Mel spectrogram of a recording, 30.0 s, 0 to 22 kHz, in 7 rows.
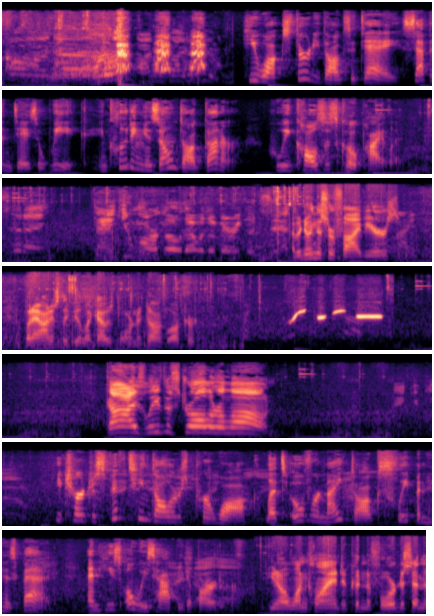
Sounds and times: Speech: 9.6s - 14.9s.

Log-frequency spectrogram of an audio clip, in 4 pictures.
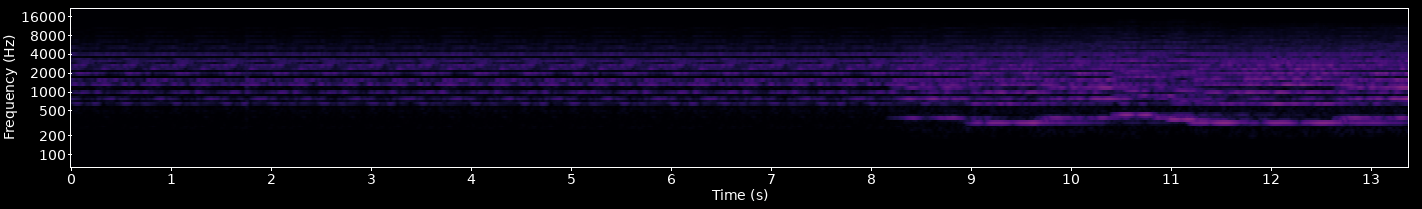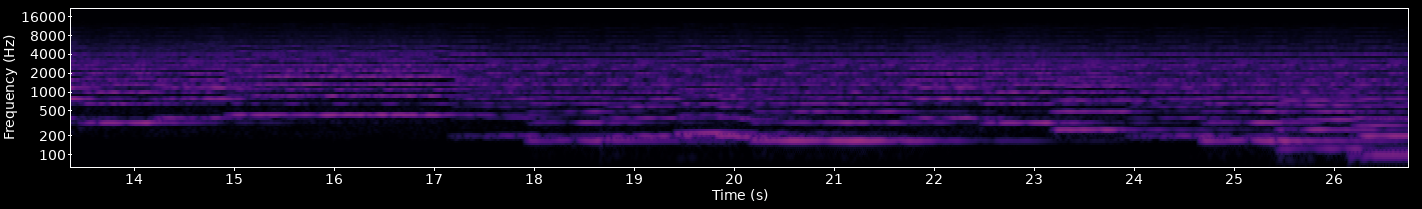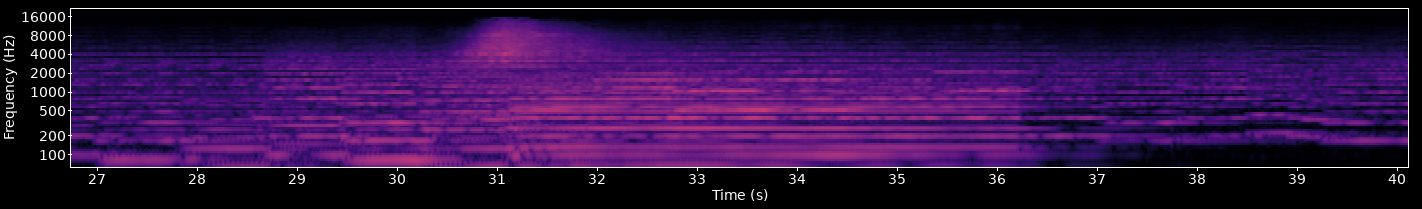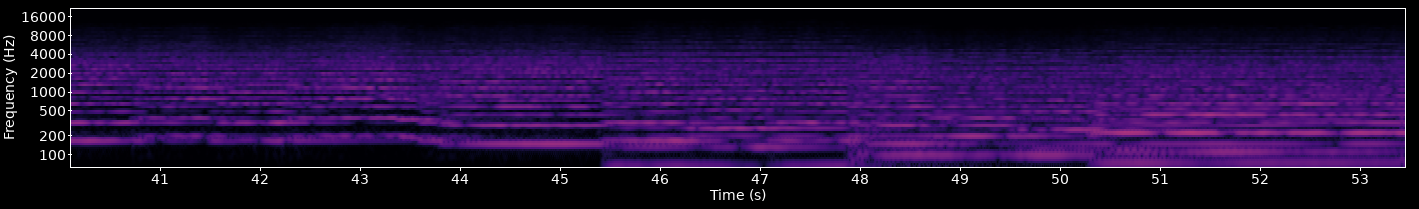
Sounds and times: Music: 0.0s - 53.4s.

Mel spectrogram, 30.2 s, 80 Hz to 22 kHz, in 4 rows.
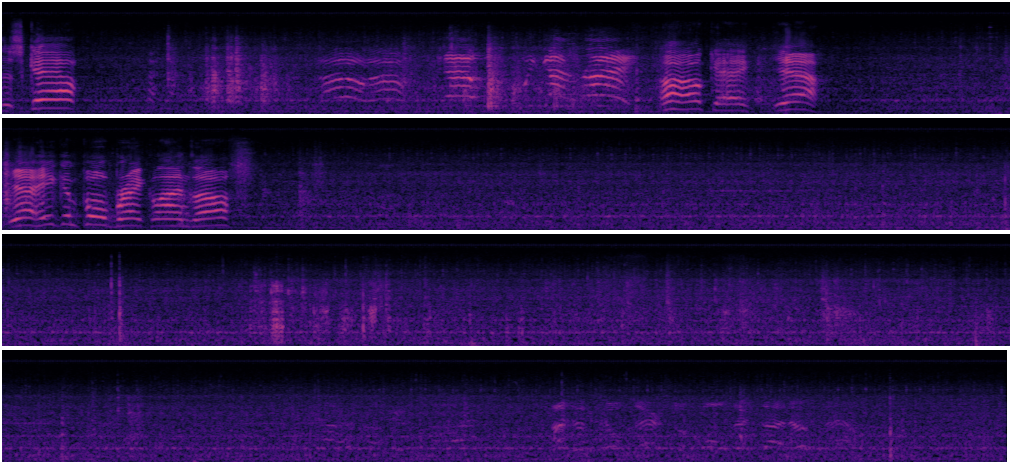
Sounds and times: Vehicle: 0.0s - 30.2s.

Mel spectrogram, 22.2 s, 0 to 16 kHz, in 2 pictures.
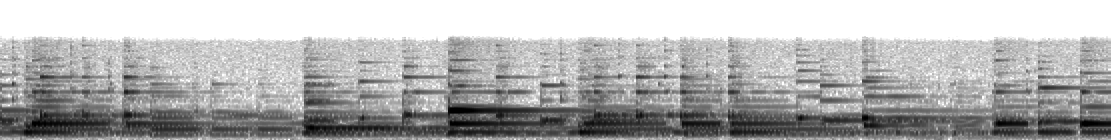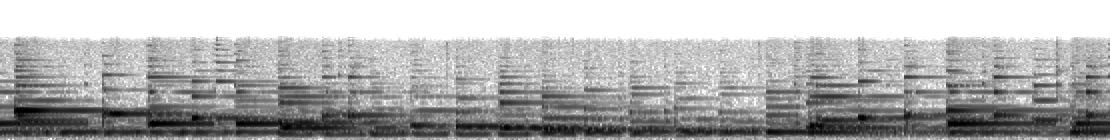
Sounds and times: Musical instrument: 0.0s - 22.2s.

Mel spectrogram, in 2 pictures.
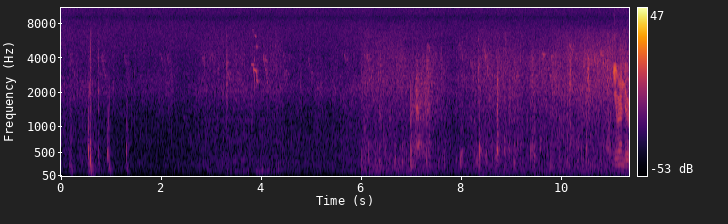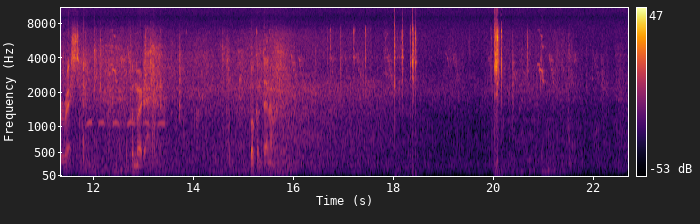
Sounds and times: Speech: 11.0s - 11.8s, 12.7s - 13.2s, 15.1s - 15.8s.

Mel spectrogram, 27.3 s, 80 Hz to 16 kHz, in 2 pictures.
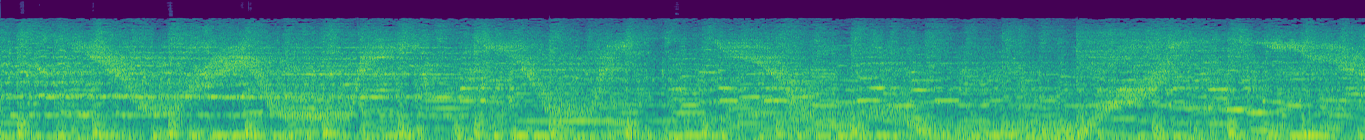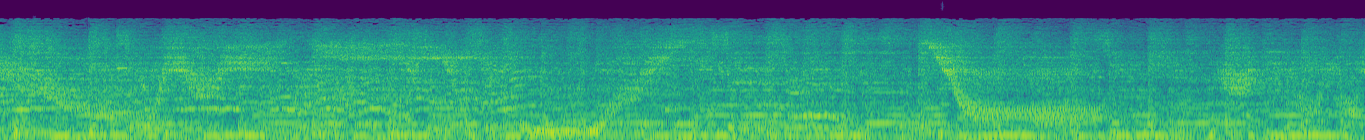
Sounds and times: Progressive rock: 0.0s - 27.3s.

